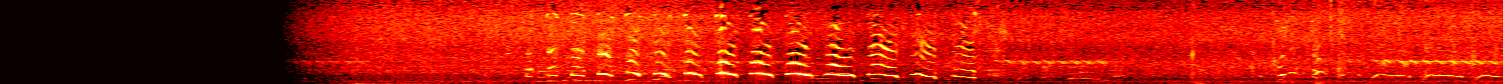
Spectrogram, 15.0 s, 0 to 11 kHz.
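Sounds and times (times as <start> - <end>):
puppy whining: 4.8 - 11.4, 12.4 - 15.0.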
